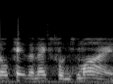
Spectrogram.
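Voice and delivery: ordinary talk

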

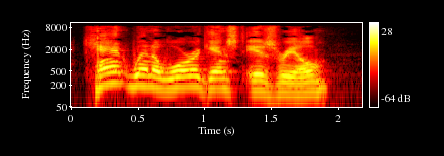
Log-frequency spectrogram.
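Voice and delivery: normal talking voice

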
